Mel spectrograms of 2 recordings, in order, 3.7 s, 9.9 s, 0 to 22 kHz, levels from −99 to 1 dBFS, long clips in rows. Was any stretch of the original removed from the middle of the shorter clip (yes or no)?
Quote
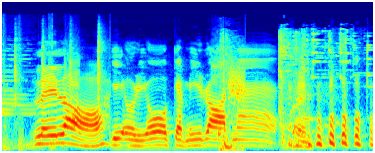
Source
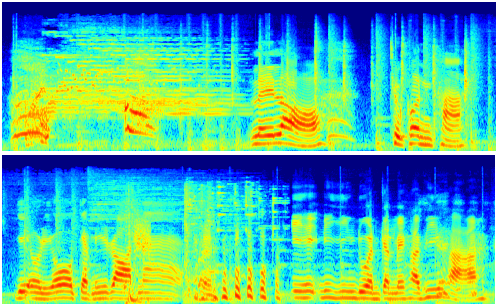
yes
